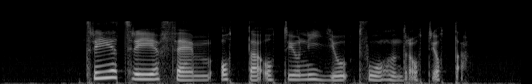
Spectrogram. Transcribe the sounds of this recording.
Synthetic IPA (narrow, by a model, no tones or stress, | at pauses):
t̪ʰɾeːt̪ʰɾeːfɛmɔt̪ːa̰ʔɔt̪ːɪʊniːʊt̪ʰv̥oːɦɵnd̪ɾʔa̰ɔt̪ːɪɔt̪ːa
